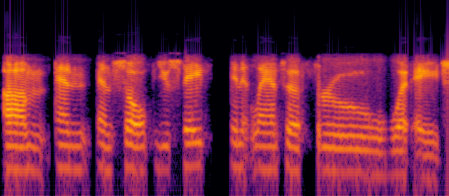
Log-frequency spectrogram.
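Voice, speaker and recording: A man's voice: medium pitch, fairly even intonation, takes it slowly, no echo. Radio host guy, chicago-born but trained newscaster accent, rambly and chatty, dry tinny phone sound. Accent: general American newscaster, learned. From Chicago South Side. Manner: chatty, rambling, many restarts. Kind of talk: casual interview. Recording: dry phone-line audio.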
